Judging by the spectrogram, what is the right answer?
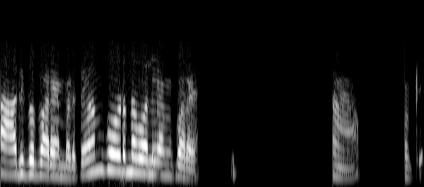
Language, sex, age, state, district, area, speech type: Malayalam, male, 30-45, Kerala, Alappuzha, rural, conversation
